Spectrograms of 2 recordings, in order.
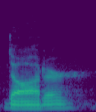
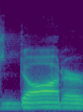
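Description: First: Hushed and low, full of affection; Jesus naming her his daughter, tenderly. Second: Tender address, hushed and loving. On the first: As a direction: savour the word like a loving father. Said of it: "a tender and affectionate expression". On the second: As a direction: say it like a gentle father to his child. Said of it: "he speaks to her so tenderly". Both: Retold or imitated.

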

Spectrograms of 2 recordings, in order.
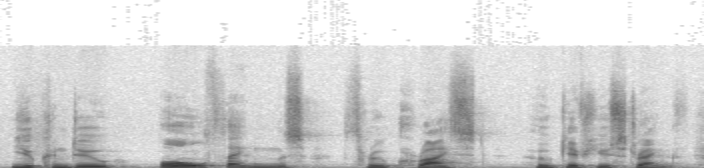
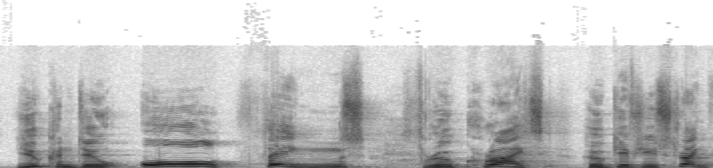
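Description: First: Very slow and softer, stretching "all"; quiet encouragement. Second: Very slow and louder, leaning on "all"; proclaimed verse. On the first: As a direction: gently reassure every age group. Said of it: "repeated verse, quiet encouragement". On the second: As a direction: declare it over the congregation, word by word. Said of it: "repeated verse, proclaimed". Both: Shown as a demonstration.

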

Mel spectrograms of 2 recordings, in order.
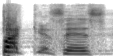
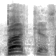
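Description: First: Loud, defiant retort; loud comeback in the argument. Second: Loud, proud punchline name; crowd-pleasing shout of the star's name. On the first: Retold or imitated. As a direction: fire it back loudly. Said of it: "I said". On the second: Acted. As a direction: hit the name hard and loud.

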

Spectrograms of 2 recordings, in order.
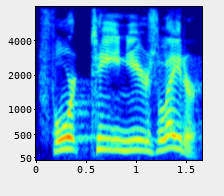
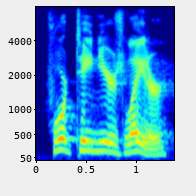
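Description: First: Slow and drawn out, high; slow emphasis. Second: Fourteen stressed, said slowly. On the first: Preacher slowing down so the church hears closely. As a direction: lean on it slowly for the crowd. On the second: Preacher repeating the years so the church hears closely. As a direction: hit fourteen and let it sit. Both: Shown as a demonstration. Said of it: "I want you to hear this closely".

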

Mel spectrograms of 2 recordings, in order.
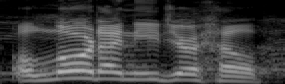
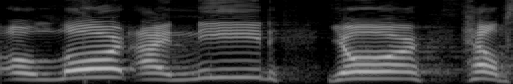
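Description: First: Loud plea, falling at the end; pleading prayer. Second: Slow, loud plea to the Lord; pleading prayer. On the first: Preacher repeating the prayer for the crowd, pleading. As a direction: cry it out to God. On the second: Preacher modelling a prayer for the crowd, pleading. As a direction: cry out for help, dragging it. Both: Shown as a demonstration. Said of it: "Someone say that".

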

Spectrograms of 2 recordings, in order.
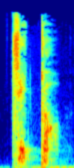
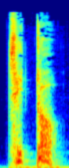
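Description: First: Unvoiced whispered hush; whispering while hiding. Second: High sharp hush. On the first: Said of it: "fece ancora l'avvocato". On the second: Acted. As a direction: hush them suddenly. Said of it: "l'avvocato fece".

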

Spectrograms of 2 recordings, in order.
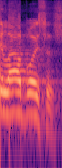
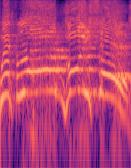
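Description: First: Said in the usual way. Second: "With loud voices" drawn out slowly, high, LOUD stressed; stressed slow phrase. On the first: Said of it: "Everybody say". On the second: Shown as a demonstration.

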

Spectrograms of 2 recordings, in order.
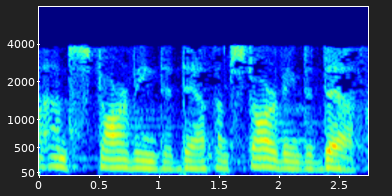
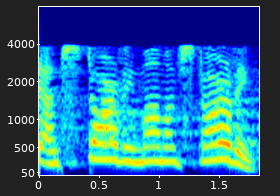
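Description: First: Lower, much softer grumble; boy stomping out of the kitchen, muttering lower and softer; under his breath. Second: Put-on higher, kid begging his mom for food; boy whining at his mom for supper, pitched up; whiny plea. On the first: Retold or imitated. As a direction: mutter it to yourself, sulking. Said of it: "under my breath". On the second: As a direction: whine it like a hungry boy.

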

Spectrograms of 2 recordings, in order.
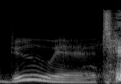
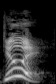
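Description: First: Low, soft, weary drawn-out groan; reluctant body. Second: High, loud burst of eagerness; eager mind. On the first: Preacher voices his failing body to the congregation, low and weary. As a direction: drag it out low, as if worn out. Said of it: "And my body says". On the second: Preacher voices his eager mind to the congregation, high and loud. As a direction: punch it out high and loud, raring to go. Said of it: "my mind is like". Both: Acted.

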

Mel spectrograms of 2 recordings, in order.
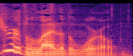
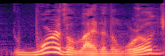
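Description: First: "you're" picked out, then dropping low; stress on YOU'RE. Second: "we're" set apart and stressed, questioning rise at the end. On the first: Follower hands the title back to Jesus, stressing "you're", lower. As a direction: point the pronoun "you're" back at the listener. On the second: Follower corrects Jesus's pronoun, stressing "we're" as the wrong one. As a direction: lean on "we're" as the mistaken pronoun. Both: Acted. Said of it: "you got the pronoun wrong".

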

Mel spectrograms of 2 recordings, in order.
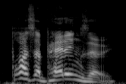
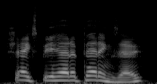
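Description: First: Plus a petting zoo, belted higher and louder, plus hit hard; proud Aussie bloke landing his big finish; triumphant punchline. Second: Shakespeare had a petting zoo, higher, rising on had; disbelieving double-take; puzzled question. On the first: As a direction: crow out plus a petting zoo as the crowning idea. Darwin's punchline. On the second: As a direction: Cliff asks, baffled. Cliff asks in disbelief. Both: Acted.

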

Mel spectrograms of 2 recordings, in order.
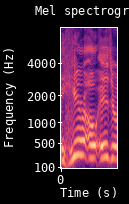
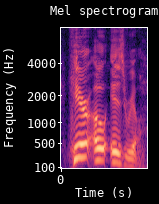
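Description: First: Hear said high and louder, commanding; urgent call to attention; stress on Hear. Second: Slow, weighty proclamation; scripture read with gravity; solemn scripture reading. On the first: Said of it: "you need to pay attention". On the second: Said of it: "Let me just stop right there". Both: Shown as a demonstration.

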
